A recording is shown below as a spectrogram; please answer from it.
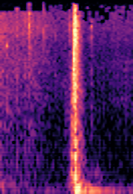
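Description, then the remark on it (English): A single solid car door thunk as a person gets out of a car lands midway through, fairly loud with a deep low thud, surrounded by a quiet rumbling background and no voices. “gets out of the car.”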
